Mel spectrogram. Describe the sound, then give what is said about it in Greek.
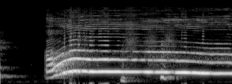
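A person's voice imitates a wolf howl for an intro, a single sustained rising tone held for nearly two seconds, loud, with faint background murmurs underneath. “Θα κάνουμε όντω κραυγέ λύκων για το intro.”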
